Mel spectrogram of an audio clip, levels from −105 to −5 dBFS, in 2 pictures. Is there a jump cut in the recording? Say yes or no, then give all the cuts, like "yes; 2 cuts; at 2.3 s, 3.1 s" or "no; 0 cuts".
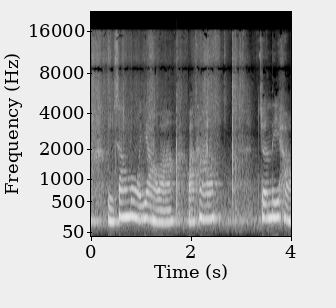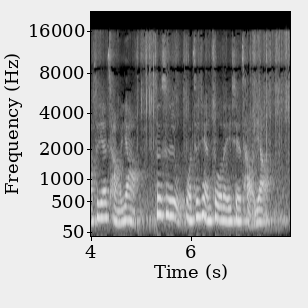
yes; 1 cut; at 1.9 s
